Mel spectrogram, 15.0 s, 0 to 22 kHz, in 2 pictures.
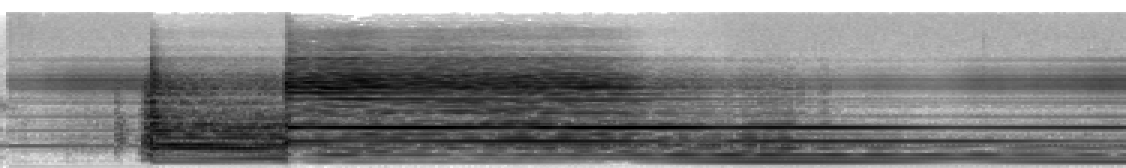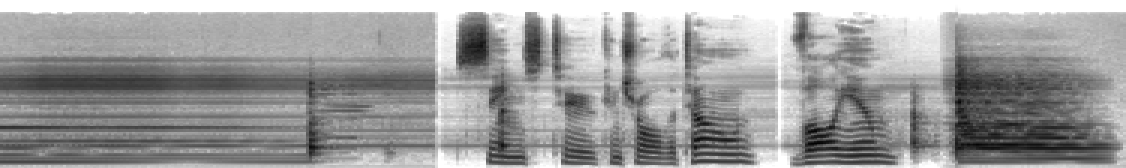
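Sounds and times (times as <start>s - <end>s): distorted electric guitar chord: 0.0s - 15.0s.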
